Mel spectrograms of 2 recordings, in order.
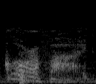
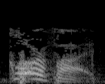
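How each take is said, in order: First: Glorified said softer and higher, lingering on it; hushed, reverent Glorified; emphasized softly. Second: Glorified said firmly in full voice, falling at the end; firm, declared Glorified; emphasized. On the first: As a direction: let Glorified float up quietly in awe. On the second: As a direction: land Glorified with a firm fall. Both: Shown as a demonstration. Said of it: "I want to emphasize the word glorified".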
